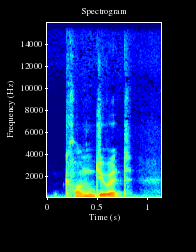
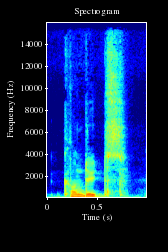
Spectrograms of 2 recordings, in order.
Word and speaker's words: conduit: Seeing as Andy was curious, I asked around the island and we officially pronounce it conduit, not conduits.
